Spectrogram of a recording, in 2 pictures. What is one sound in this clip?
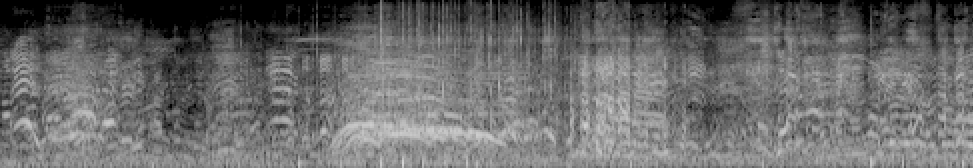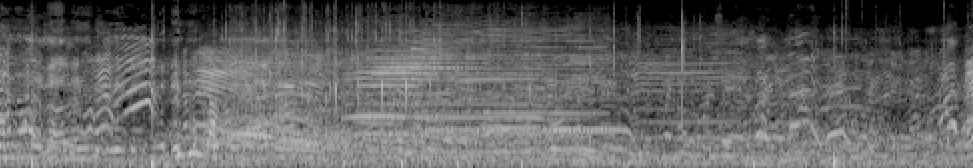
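Young women players call out to each other on the court.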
